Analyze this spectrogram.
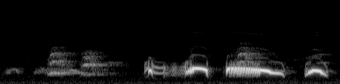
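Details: Spotted dove, thúc gù coo: low soft preliminary notes, then a rough stuttered note, a rising-falling coo, a long throaty falling coo, and a brief arched final note.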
